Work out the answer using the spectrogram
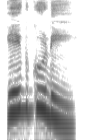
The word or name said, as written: ಎಕ್ಕಾಗಾಡಿ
